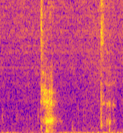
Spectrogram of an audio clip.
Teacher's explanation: It's pronounced like a clear frontal English Ta, but unlike Ta in English, no aspiration in pronouncing it.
